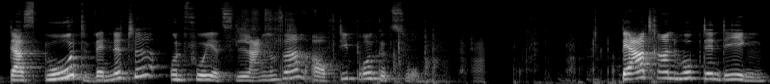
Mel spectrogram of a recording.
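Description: Higher-pitched woman reading a children's story. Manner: expressive, lively reading. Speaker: narrator.

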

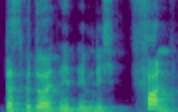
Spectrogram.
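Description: A woman's voice: fairly high pitch, fairly even intonation, a little slow, fairly bright tone. A woman voicing a male hamster who explains things in a matter-of-fact way.

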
